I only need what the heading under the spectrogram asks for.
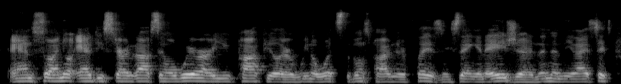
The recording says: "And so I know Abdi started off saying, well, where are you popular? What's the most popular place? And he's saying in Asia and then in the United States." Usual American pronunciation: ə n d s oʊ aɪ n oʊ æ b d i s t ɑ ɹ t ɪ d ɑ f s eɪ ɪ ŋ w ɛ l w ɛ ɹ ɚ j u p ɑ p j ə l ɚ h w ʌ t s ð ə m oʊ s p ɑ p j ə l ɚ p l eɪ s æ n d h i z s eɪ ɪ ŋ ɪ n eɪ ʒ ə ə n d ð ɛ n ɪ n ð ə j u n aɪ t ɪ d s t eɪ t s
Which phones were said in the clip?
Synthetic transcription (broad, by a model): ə n s oʊ aɪ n oʊ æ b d i s t ɑ ɹ t ɪ d ɑ f s eɪ ɪ ŋ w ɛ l w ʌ ɹ ɚ j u p ɑ p j l ɚ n w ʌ t s ð ə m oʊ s p ɑ p j l ɚ p l eɪ s n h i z s eɪ ɪ ŋ ɪ n eɪ ʒ ə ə n ð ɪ n ɪ n ð ə j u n aɪ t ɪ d s t eɪ t s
